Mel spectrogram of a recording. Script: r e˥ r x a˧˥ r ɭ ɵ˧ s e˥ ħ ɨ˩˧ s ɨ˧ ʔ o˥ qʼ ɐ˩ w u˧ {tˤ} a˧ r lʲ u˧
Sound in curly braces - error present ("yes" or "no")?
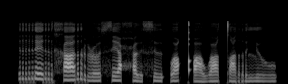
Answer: no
